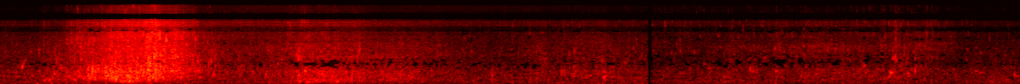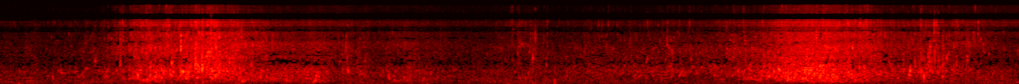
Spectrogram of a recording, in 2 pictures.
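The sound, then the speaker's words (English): A steady, gentle stream flows and trickles, its broad watery hiss swelling into three louder surges at roughly even intervals before settling back. No voices are present. “And watch that energy getting taken away by the water.”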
